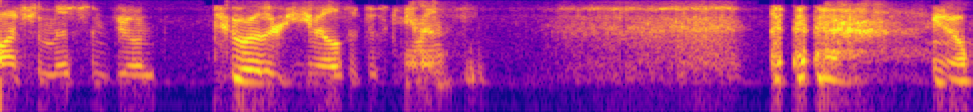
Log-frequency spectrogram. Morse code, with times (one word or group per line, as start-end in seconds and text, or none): none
